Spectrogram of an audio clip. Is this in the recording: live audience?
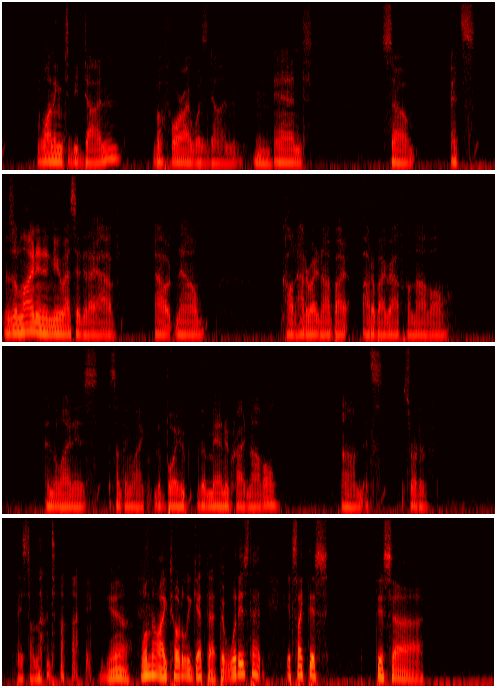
no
